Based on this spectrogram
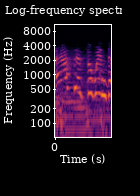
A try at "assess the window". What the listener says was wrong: It's assess the window. You put the wrong emphasis on the wrong syllable.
